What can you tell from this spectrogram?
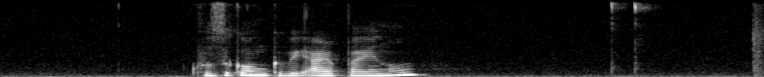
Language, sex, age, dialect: Faroese, female, 15-35, Suðurstreymoy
